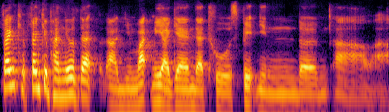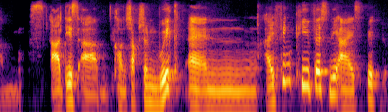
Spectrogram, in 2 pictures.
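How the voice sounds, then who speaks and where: Hong Kong-accented male guest speaker, low voice, lo-fi call audio. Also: big pitch swings, a little slow, hardly any pauses, a little mellow. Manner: repetitive restarts, non-native grammar. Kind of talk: conference talk over video call. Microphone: video call. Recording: dull lo-fi video call audio.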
